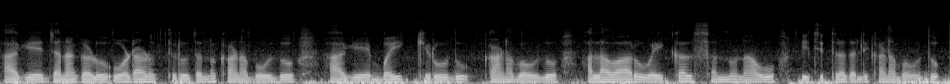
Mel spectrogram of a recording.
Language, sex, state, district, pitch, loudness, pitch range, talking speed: Kannada, male, Karnataka, Bangalore, 110 Hz, -16 LUFS, 105-110 Hz, 90 wpm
